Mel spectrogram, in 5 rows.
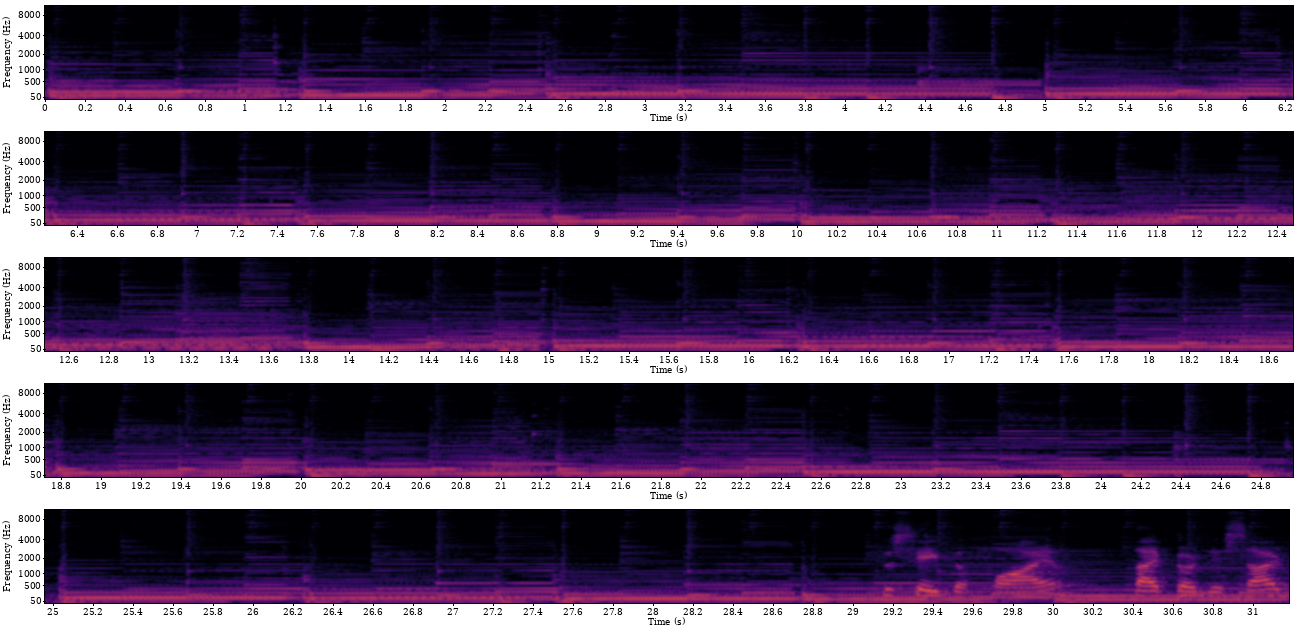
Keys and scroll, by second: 2.1 Up, 3.7 Up, 5.5 Right, 7.5 |, 9.5 Right, 11.5 n, 13.5 Tab, 15.5 Tab, 16.5 ctrl+a, 18.4 shift+f, 20.4 Down, 22.1 Return, 22.6 Return, 24.1 alt+f, 27.1 a.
